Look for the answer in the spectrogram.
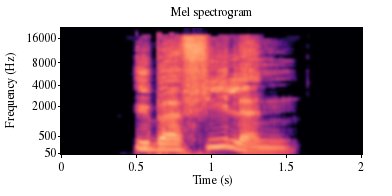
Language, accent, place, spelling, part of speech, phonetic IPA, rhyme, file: German, Germany, Berlin, überfielen, verb, [ˌyːbɐˈfiːlən], -iːlən, De-überfielen.ogg
- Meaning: inflection of überfallen: 1. first/third-person plural preterite 2. first/third-person plural subjunctive II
